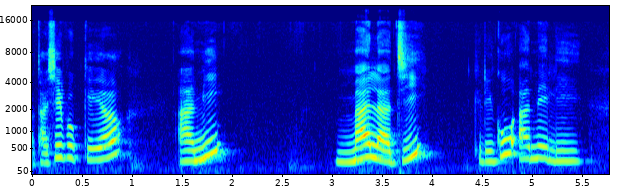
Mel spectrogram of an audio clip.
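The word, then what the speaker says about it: maladie: 자, 제가 모음 다음에 붙어서 끝난 이는 발음을 하지 않는다라고 했어요. 어떻게 읽으시면 될까요? 말라디 이렇게 되겠죠.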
